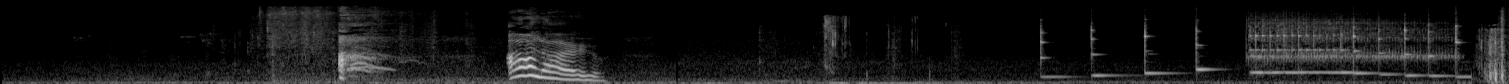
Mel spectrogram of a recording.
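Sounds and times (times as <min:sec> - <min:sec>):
xylophone-like mallet notes: 0:10.4 - 0:14.8.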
